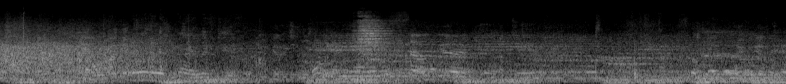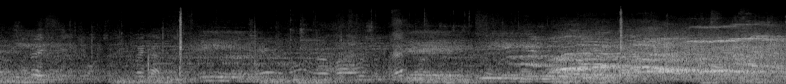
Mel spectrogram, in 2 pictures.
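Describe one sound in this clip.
Men talk nearby over a noisy crowd.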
